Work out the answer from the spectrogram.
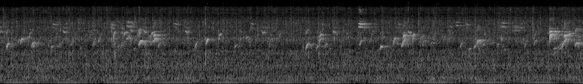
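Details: European goldfinch twittering to stimulate singing. A continuous, lively tangle of thin chirps, buzzy trills and brief clear whistles, several louder bursts scattered through, with an intermittent low hum in the background.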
